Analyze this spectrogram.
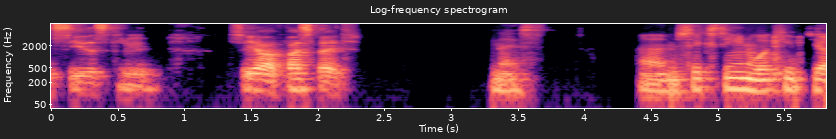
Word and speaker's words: vasbyt: So there's a South African word called fussbait. It's spelled VASBYT, so the V is pronounced with an F.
